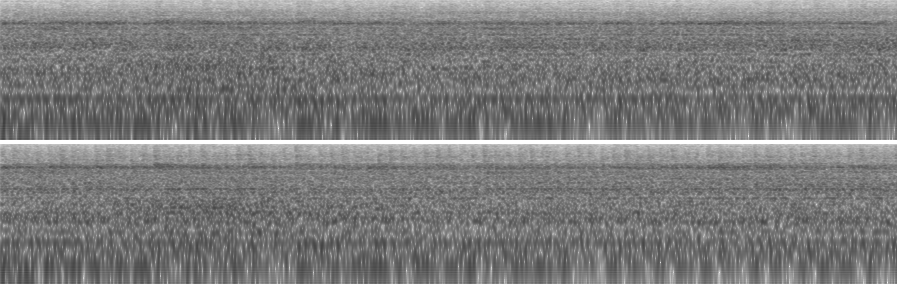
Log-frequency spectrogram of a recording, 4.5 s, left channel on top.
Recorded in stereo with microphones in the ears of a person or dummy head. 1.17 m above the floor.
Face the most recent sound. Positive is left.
turn(degrees=-60)  # may be behind; listen again after turning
